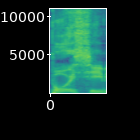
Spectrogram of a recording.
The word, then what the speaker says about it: Boise: Morning Show in boisey I'm glad you said boisey Maggie because that's how us natives say it you're not from boisey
